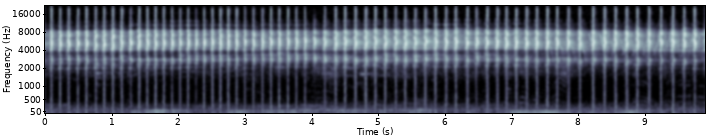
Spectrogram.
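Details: Kept lovebird in extended 'ngekek' delivery, recorded as tutor material to rile up opponent birds: nearly ten seconds of non-stop, high-pitched chattering notes in a fast, regular pulse, with occasional faint low thumps behind.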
